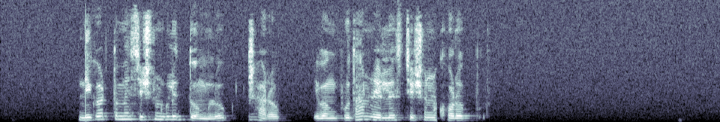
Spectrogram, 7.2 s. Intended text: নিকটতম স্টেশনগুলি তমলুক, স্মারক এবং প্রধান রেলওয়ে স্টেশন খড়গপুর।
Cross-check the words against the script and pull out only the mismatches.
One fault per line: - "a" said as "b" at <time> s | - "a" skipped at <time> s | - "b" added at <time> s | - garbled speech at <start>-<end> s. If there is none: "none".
none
